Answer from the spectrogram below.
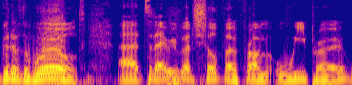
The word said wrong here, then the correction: Wipro: Wipro. Is it Wipro? – Wipro.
